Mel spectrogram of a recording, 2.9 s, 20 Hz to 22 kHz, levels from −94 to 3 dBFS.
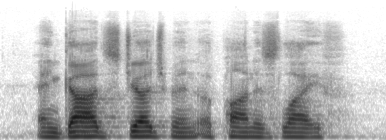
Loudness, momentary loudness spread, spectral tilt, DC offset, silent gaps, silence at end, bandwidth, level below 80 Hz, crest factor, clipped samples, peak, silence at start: -17 LUFS; 12 LU; -6.5 dB/octave; under 0.1%; none; 0.5 s; 11 kHz; -68 dBFS; 18 dB; under 0.1%; 0 dBFS; 0.3 s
